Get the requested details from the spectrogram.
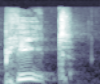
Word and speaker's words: Peete: It's spelled like P-E-E-T-E. – Yeah. – So like... – Like Amanda Peet.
